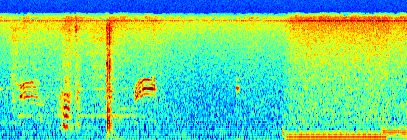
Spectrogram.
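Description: Faint sounds in a car cabin as a Bluetooth receiver's knob is worked to skip to the next track: a few short squeaky chirps and a sharp click in the first half, then a low steady hum for about a second near the end.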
